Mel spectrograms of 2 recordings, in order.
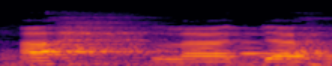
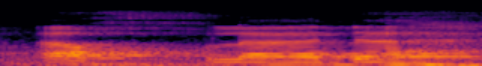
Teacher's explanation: Ahnya jangan terlalu tipis, jangan hilang huruf kha-nya, jangan jadi ha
